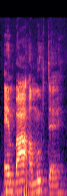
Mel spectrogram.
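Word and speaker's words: Mbah a Moute: His name is Luke Mbah-a-Moute, right? Beautiful on the pronunciation there.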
